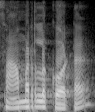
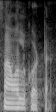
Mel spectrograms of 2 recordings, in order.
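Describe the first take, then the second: First: Every syllable of the name is clearly pronounced. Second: The name is run together with sounds reduced. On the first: "జాగ్రత్తగా మనం మాట్లాడితే" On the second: "మనం ఫ్లోలో మాట్లాడితే"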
